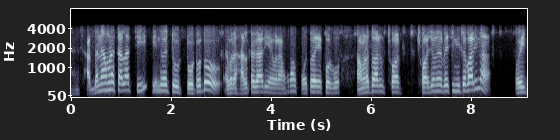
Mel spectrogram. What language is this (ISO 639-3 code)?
ben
